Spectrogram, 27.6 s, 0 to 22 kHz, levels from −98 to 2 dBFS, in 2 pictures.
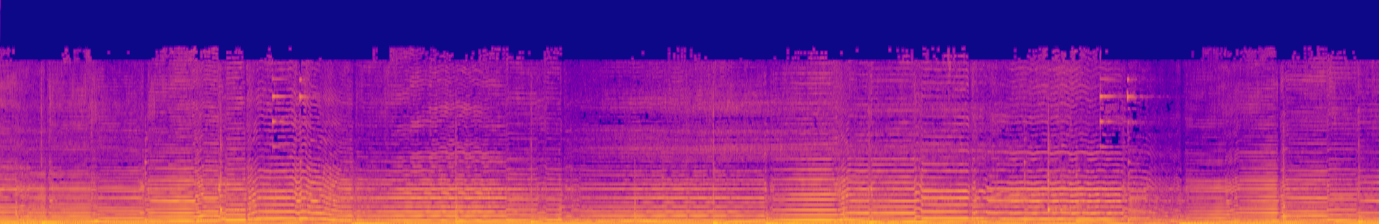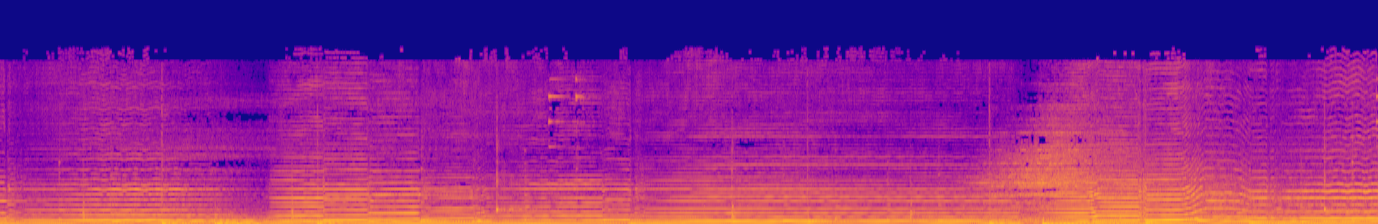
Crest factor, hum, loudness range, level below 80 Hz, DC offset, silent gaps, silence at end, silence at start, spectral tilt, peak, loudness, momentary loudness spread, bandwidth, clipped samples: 14 dB; none; 4 LU; -26 dBFS; under 0.1%; none; 0 s; 0 s; -5.5 dB/octave; -2 dBFS; -18 LUFS; 6 LU; 17.5 kHz; under 0.1%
